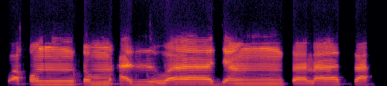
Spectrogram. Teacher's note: Mim sukunnya jangan ditahan ya. Mim sukunnya bertemu dengan alifnya izhar. Yang ditahan ikhfa-nya saja.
